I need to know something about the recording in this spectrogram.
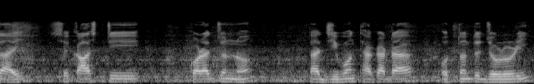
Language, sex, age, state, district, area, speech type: Bengali, male, 45-60, West Bengal, Purba Bardhaman, urban, spontaneous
